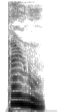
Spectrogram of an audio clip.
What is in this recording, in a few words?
"ತಳಿವು", Kannada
